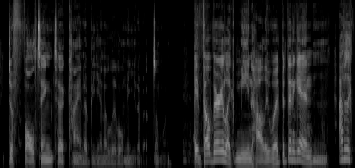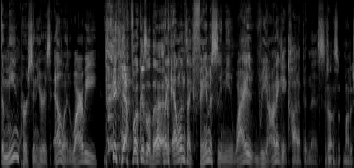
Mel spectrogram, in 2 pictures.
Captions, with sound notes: defaulting to kinda being a little mean about someone. It felt very mean Hollywood, but then again... I was like, "The mean person here is Ellen. Why are we...?" - (laughs) Yeah, focus on that. - Ellen's famously mean. Why'd Rihanna get caught up in this?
